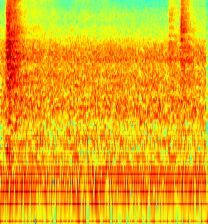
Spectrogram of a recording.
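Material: Nothing is struck.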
